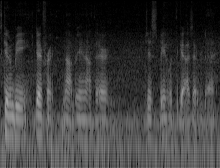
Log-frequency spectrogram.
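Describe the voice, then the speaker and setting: A man's fairly low-pitched voice at a moderate pace, over noticeable background noise. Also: ordinary pitch variation. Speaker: student news and sports anchor. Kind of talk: news package voiceover.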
